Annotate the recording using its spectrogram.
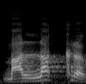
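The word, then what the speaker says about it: מלאך: 근데 히브르 사람들, 유대인 사람들은 그 발음을 달려요. 말라크라 그래요.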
